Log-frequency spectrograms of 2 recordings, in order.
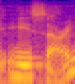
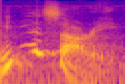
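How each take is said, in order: First: Said in the usual way. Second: "is" leaps high in pitch; stress on IS. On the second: Acted. Preacher vouching for the new self, stress on "is". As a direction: hit "is" high to insist it is true. Insists the apology is genuine.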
